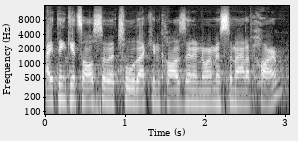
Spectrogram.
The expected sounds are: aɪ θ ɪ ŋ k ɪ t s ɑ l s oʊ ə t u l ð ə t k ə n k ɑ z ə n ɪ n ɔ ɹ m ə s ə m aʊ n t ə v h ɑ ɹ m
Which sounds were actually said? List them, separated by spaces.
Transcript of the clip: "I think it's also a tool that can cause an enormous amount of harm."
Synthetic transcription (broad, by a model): aɪ θ ɪ ŋ k ɪ t s ɑ l s oʊ ə t u l ð ə t k ə n k ɑ z ə n ɪ n ɔ ɹ m ə s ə m aʊ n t ə v h ɑ ɹ m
